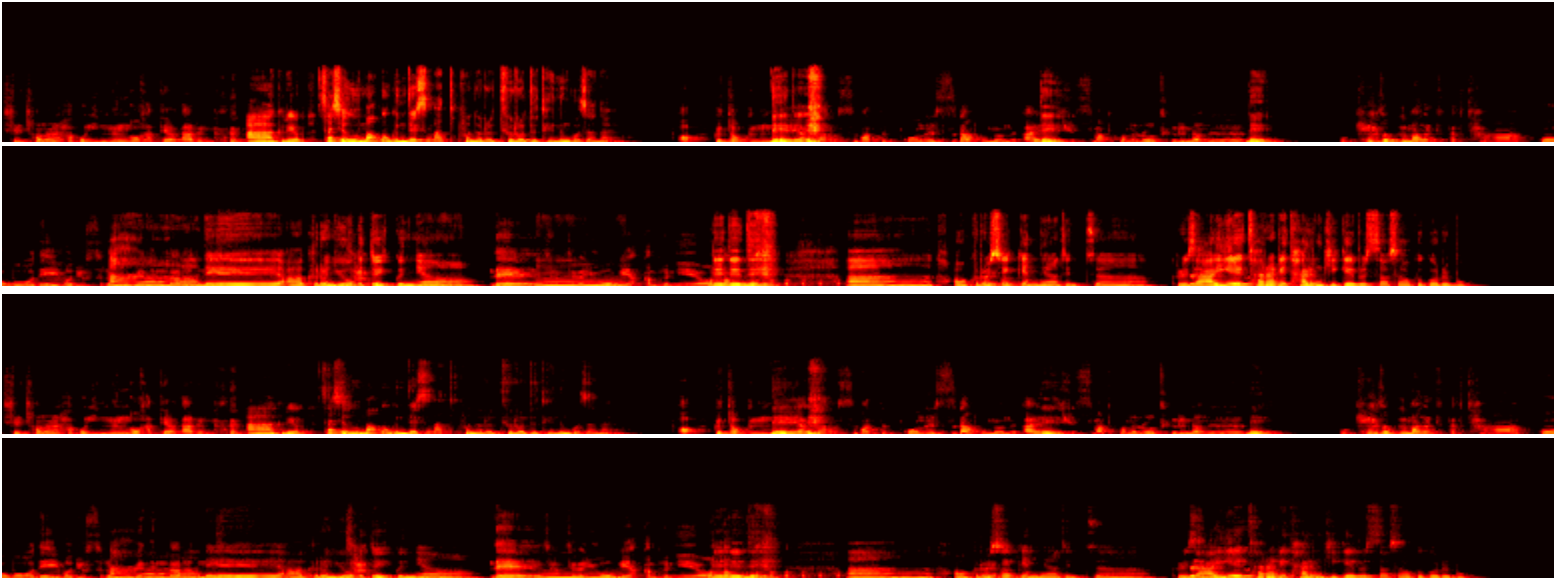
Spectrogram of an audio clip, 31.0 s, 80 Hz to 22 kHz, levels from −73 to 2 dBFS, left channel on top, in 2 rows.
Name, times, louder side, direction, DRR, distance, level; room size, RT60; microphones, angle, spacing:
voice 1, 0.0-2.4 6.8-12.4 13.4-18.1 19.0-19.2 20.4-22.8 24.1-24.2 25.3-26.3 27.4-28.0, right 1 dB, 10° right, 1.2 m, -37 dB
voice 2, 2.4-6.2 7.7-8.2 10.3-10.6 12.4-12.7 16.6-20.3 20.8-21.8 22.6-23.2 23.5-30.2, left 3 dB, 60° left, 0.8 m, -28 dB
8.9 x 7.6 x 6.8 m
head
